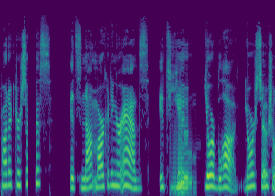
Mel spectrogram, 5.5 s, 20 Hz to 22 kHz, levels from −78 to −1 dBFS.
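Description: At 0.55 s the speech cuts to silence for about 0.18 s, resuming at 0.74 s. This is a Bluetooth dropout. Packets likely arrived too late and were dropped. The speech picks up further along, skipping what was lost.

From 3.40 to 4.10 s, right after "marketing or ads it's", the speech turns into a rigid metallic buzz. This is robotic sound from repeated short buffers. A 10 ms chunk is likely looped, forcing a 100 Hz tone. Most of this stretch is repeats, not fresh audio.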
